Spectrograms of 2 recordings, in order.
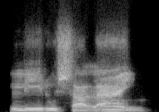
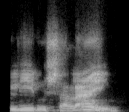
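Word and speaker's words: לִירוּשָׁלַיִם: Al agregarle la preposición le, ¿cierto? ¿Ya? Se va a pronunciar Lirushalayim, a Jerusalén, para Jerusalén o de Jerusalén.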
